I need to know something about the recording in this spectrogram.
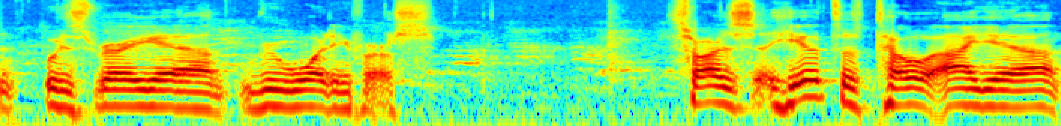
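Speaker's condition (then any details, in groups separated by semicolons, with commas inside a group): Multiple system atrophy; first diagnosed cerebellar ataxia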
